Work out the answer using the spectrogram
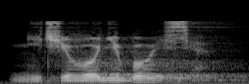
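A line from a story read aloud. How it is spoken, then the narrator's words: Tender. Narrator (Russian): сказал он нежно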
